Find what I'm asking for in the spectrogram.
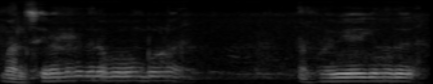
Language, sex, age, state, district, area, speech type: Malayalam, male, 60+, Kerala, Alappuzha, rural, spontaneous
